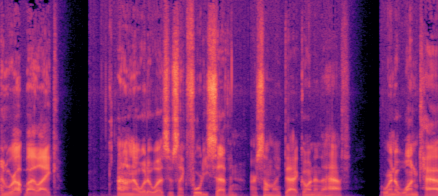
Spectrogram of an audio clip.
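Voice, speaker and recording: A man speaks very fast at a very deep, low pitch, his intonation fairly even, with long, frequent pauses. The recording is very clean, with a silent background. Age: 20s. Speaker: esports pro player. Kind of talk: casual chat.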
